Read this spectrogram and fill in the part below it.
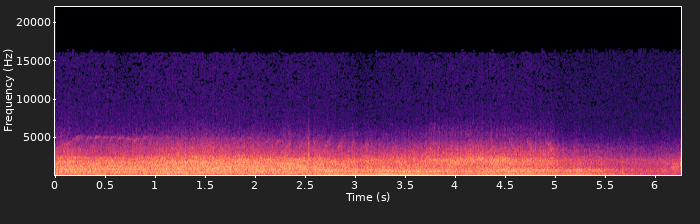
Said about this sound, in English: Here's some romantic sparring from the famous hitchhiking scene. Here comes a car.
